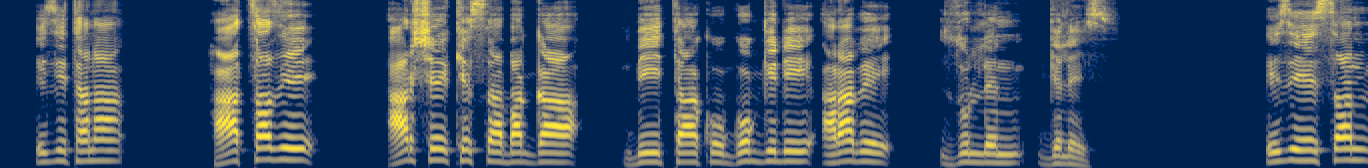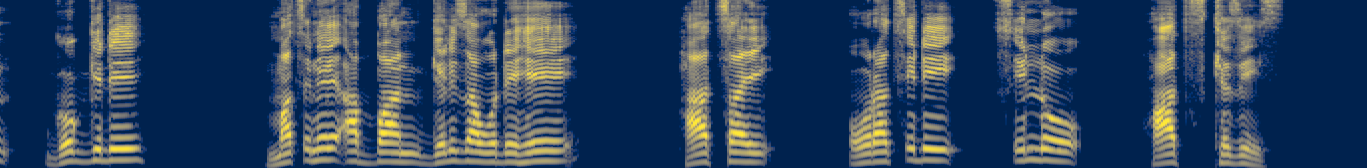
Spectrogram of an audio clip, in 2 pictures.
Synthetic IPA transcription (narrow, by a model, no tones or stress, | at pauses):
ʔɪzɪt̪ɐnɐ | haːt͡sːɐzɪ | ʔɐɾʃɛkɛsːɐbɐɡːaː | biːt̪ːaːkːɔɡɔɡːɪd̪ɪʔɐɾɐbɛ | zʊlːɛnɡɛle̞̰ːs | ʔɪzɪhɛsːɐn | ɡɔɡːɪd̪ɪ | mɐt͡sʼɪnɛʔɐbːaːnɡɛlɪzɐwɔd̪ɛɦeː | haːt͡sːɐj | ɔɾɐt͡sʼːɪd̪ɪ | t͡sʼɪlːɔ | haːt͡skɛzḛːs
